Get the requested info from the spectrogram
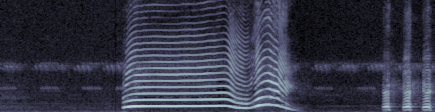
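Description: A long, loud whooping call holds one pitch for about a second, wavers, then slides steeply down, over a steady high chirping of crickets. Near the end come four short, quick vocal bursts.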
